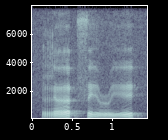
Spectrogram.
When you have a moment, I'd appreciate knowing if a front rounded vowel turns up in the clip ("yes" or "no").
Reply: no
